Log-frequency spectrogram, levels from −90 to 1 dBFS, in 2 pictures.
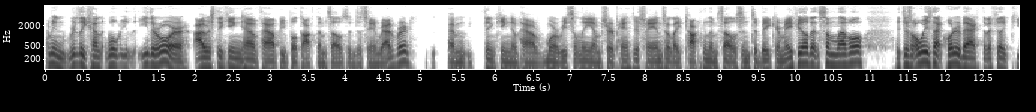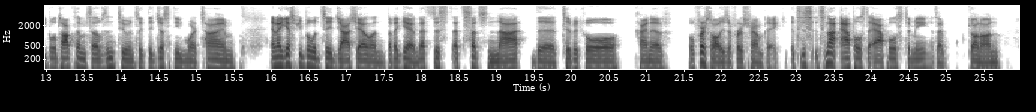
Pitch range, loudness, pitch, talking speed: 90-115 Hz, -26 LUFS, 95 Hz, 235 wpm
